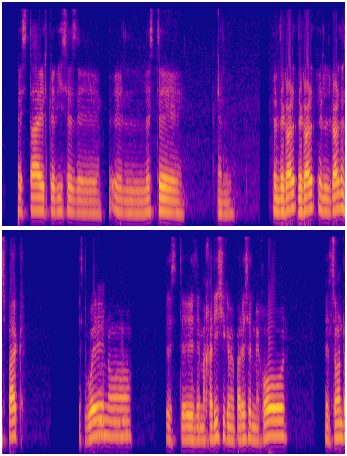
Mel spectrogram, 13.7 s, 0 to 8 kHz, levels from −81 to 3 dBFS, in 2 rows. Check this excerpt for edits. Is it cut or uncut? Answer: cut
